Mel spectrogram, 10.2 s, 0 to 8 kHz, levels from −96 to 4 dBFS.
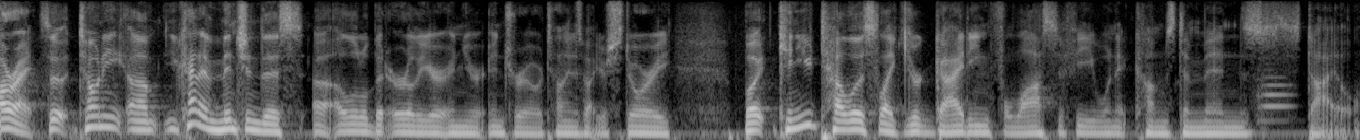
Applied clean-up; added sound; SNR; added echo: none; Brass instrument; 19 dB; none.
